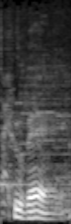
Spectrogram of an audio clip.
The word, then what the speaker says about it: cuvée: Your question is, the blending wine term cuvée is pronounced cuvée, cove-e, or blend. – I'm going to go with cuvée. – Oh, you're correct.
